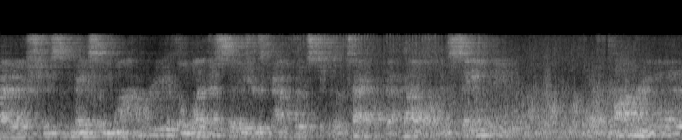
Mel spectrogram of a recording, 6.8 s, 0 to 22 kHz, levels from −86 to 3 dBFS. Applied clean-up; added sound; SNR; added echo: neural separator model SepFormer DNS4.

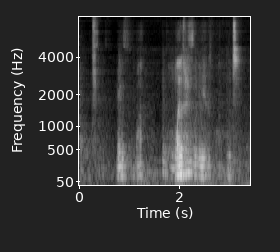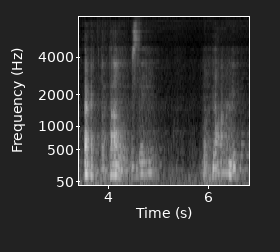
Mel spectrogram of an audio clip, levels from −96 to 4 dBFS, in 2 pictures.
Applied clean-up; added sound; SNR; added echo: neural mask model DeepFilterNet 3.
